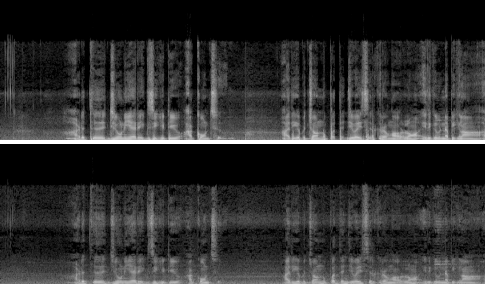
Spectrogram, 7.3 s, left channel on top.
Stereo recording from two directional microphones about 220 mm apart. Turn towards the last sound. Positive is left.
turn(degrees=50)  # may be behind; listen again after turning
